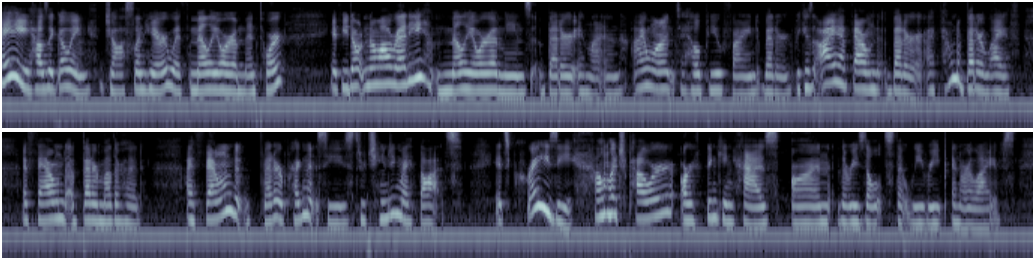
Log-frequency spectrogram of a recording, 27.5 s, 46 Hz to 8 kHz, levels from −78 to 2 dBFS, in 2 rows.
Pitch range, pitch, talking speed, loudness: 185-230 Hz, 205 Hz, 145 wpm, -29 LUFS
